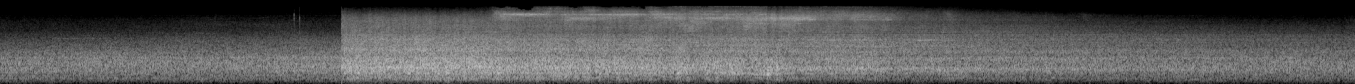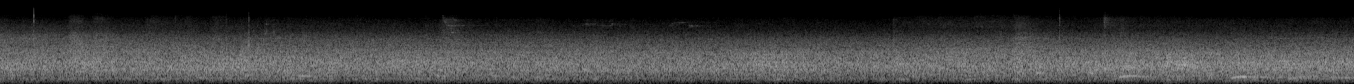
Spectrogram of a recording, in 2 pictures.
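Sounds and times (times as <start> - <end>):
diesel train rushing past: 1.6 - 15.6
high-pitched wheel squeal: 5.0 - 9.7.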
